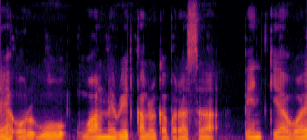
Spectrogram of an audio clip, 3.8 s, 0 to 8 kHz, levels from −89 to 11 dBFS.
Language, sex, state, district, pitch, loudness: Hindi, male, Meghalaya, West Garo Hills, 110 Hz, -19 LUFS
